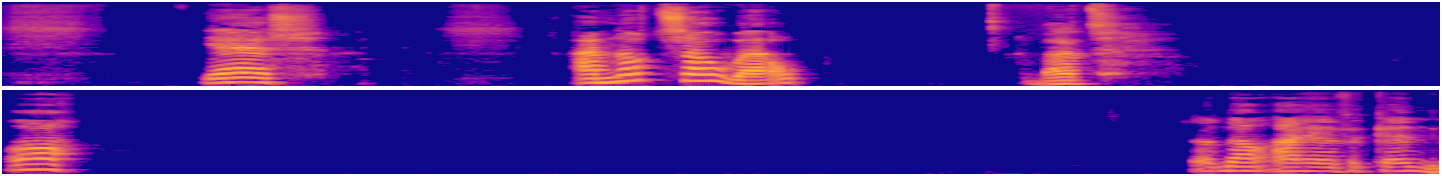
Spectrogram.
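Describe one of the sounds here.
A woman speaks calmly close by, with pauses.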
